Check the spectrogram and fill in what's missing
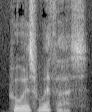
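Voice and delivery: ordinary talk, nothing marked

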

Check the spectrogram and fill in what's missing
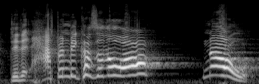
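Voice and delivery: mock-incredulous teacher; sarcastic. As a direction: answer your own question with a sarcastic snap. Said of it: "read this with a hint of sarcasm".

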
